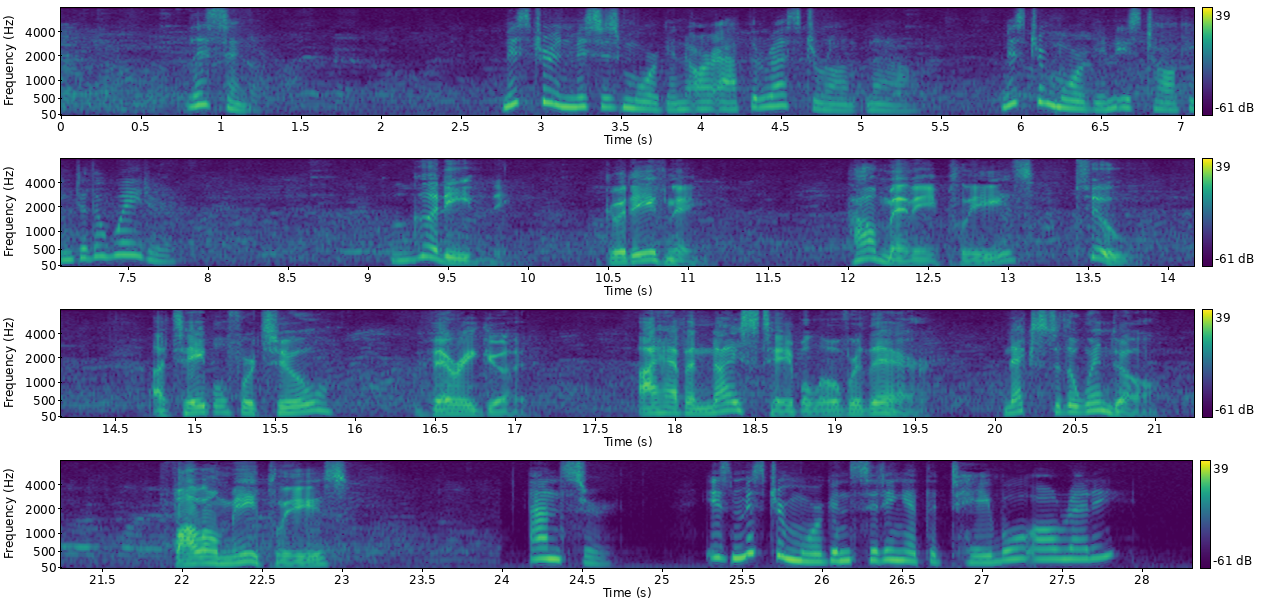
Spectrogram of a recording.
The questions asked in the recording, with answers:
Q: Is Mr. Morgan sitting at the table already?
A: No, he's not.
